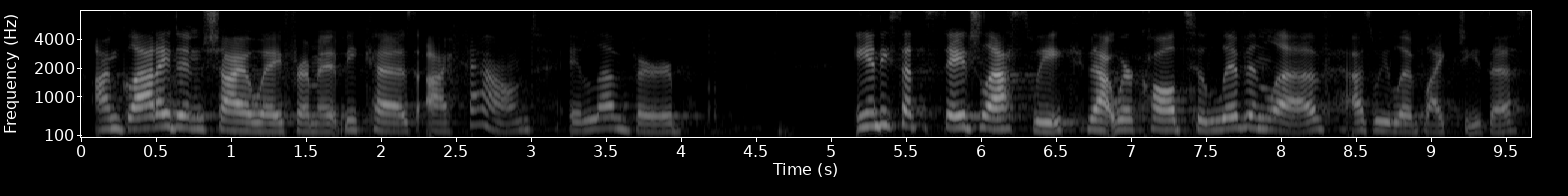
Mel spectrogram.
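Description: A young woman preaching from a church stage, telling stories in an animated, self-deprecating way. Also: a little high. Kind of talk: sermon. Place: church sanctuary.

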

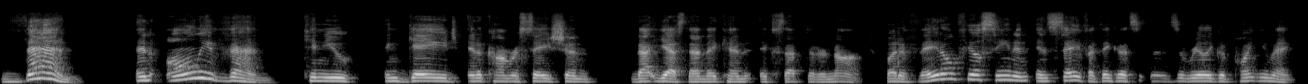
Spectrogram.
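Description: A middle-aged man from Boston with a Boston accent, a guest talking earnestly in a casual interview and growing loud when animated. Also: a little high, measured pace.

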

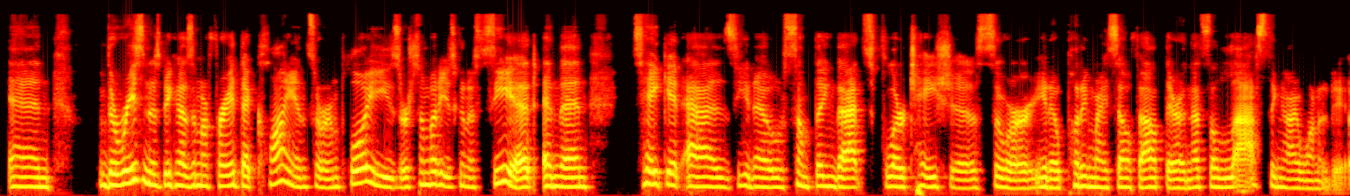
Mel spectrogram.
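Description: A woman hosting an interview podcast, talking in a chatty way with many "you know" fillers. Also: lowish voice. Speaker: podcast host. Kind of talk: conversational interview.

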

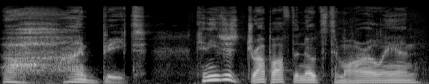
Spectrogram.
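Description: An actor playing a tired, grumbling, skeptical radio scriptwriter with a dry, sardonic way of talking, in a period audio drama. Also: male voice, sits low, sing-song, slow pace, full character voice. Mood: weary.

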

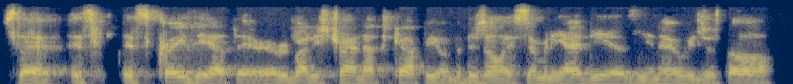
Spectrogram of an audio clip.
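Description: A man's voice: mid-range voice, fairly even intonation, a little fast, darkish tone, highs cut off. A man hosting a podcast, chatting casually with a guest and often restarting his sentences. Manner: chatty, rambling with frequent restarts. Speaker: podcast host. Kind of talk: casual interview chat.

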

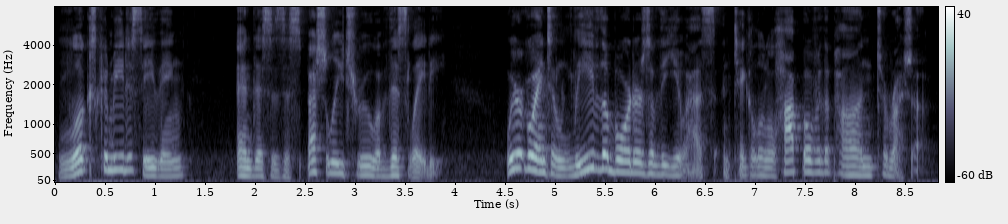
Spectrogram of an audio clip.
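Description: A woman's voice: sits low, expressive, a little fast, darkish tone. A woman hosting a true crime podcast with a stuffy nose and a scratchy voice, narrating casually with wry, sarcastic asides. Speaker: podcast host.

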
